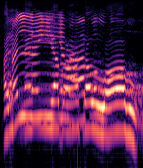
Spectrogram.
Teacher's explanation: با حرف قلقلہ میں سے قلقلہ ہوگا، آواز لوڈ کرائے گی، عین کی ادائیگی الگ کے درمیان والے حصے سے۔ · اللہ کے لام سے پہلے، اللہ پاک کے لام سے پہلے زبر آیا، اللہ پاک کا لام موٹا کریں گے، پر پڑھیں گے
